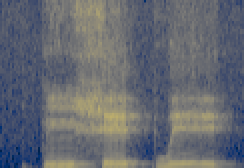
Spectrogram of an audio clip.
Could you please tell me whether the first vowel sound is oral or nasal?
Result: nasal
